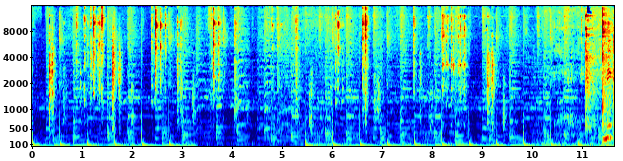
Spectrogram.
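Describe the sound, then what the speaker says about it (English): Seasonings are stirred together in a bowl with a utensil, giving repeated sharp clinks and scrapes against the bowl in an uneven rhythm, close and fairly clear. "Combine seasonings in a bowl."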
